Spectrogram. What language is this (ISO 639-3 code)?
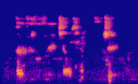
zho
